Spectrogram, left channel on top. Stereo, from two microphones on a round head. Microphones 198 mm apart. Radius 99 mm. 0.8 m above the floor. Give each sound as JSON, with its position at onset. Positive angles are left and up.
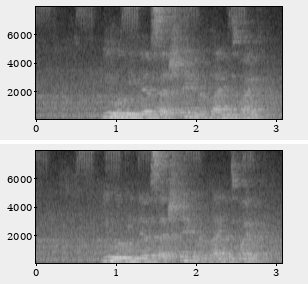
{"t": 0.8, "sound": "a woman speaking", "side_deg": -50, "distance_m": 1.2}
